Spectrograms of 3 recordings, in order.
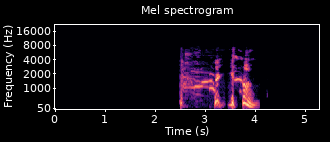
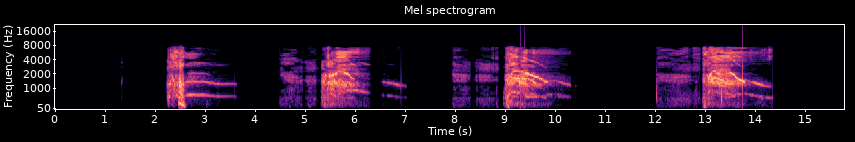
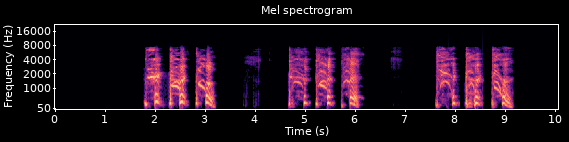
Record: cough_length: 5.3 s
cough_amplitude: 32768
cough_signal_mean_std_ratio: 0.32
exhalation_length: 15.8 s
exhalation_amplitude: 30395
exhalation_signal_mean_std_ratio: 0.38
three_cough_length: 10.1 s
three_cough_amplitude: 29276
three_cough_signal_mean_std_ratio: 0.42
survey_phase: beta (2021-08-13 to 2022-03-07)
age: 45-64
gender: Male
wearing_mask: 'No'
symptom_none: true
smoker_status: Never smoked
respiratory_condition_asthma: false
respiratory_condition_other: false
recruitment_source: REACT
submission_delay: 2 days
covid_test_result: Negative
covid_test_method: RT-qPCR
influenza_a_test_result: Negative
influenza_b_test_result: Negative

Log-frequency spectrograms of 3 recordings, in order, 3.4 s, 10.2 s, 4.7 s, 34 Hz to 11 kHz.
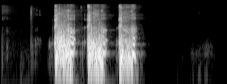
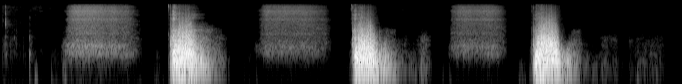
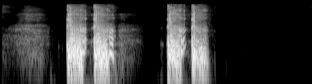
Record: three_cough_length: 3.4 s
three_cough_amplitude: 28937
three_cough_signal_mean_std_ratio: 0.41
exhalation_length: 10.2 s
exhalation_amplitude: 30613
exhalation_signal_mean_std_ratio: 0.29
cough_length: 4.7 s
cough_amplitude: 28310
cough_signal_mean_std_ratio: 0.39
survey_phase: alpha (2021-03-01 to 2021-08-12)
age: 18-44
gender: Female
wearing_mask: 'No'
symptom_none: true
smoker_status: Never smoked
respiratory_condition_asthma: false
respiratory_condition_other: false
recruitment_source: REACT
submission_delay: 2 days
covid_test_result: Negative
covid_test_method: RT-qPCR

